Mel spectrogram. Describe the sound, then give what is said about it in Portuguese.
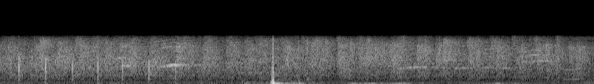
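A crowd at a demonstration for work opportunities applauds steadily for several seconds, a dense patter of many hands clapping at even loudness, with one sharper thump midway. “Parabéns, vocês têm que me assar de palmas.”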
